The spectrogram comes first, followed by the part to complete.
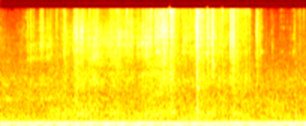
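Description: Wet clay oil-dry granules and antifreeze sliding out of a tipped glass jar onto a steel tabletop, a faint granular pattering with a couple of light clicks.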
